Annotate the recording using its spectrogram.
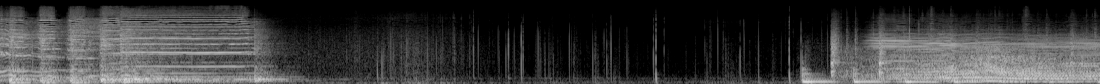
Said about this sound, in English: Now that's the mighty engine that gathers in your ears. The story of that engine is a legend through the years.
